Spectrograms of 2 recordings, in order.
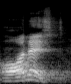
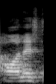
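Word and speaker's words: honest: इसीलिए बच्चों हॉनेस्ट, हॉनेस्ट नहीं बोलते बच्चों, इसको हम क्या बोलते हैं, हॉनेस्ट नहीं होता इसका प्रोनाउंसिएशन बच्चों, क्या होता है, ऑनेस्ट होता है।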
